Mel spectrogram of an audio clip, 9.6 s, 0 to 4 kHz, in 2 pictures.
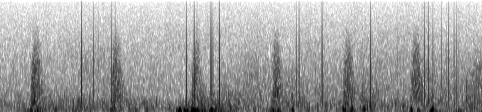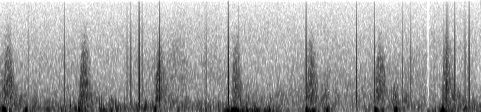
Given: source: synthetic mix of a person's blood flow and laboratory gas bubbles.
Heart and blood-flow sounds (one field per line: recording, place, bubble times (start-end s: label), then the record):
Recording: Doppler ultrasound of blood flow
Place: subclavian vein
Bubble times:
no bubbles
From the record:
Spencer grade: 0 (complete lack of bubble signals)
